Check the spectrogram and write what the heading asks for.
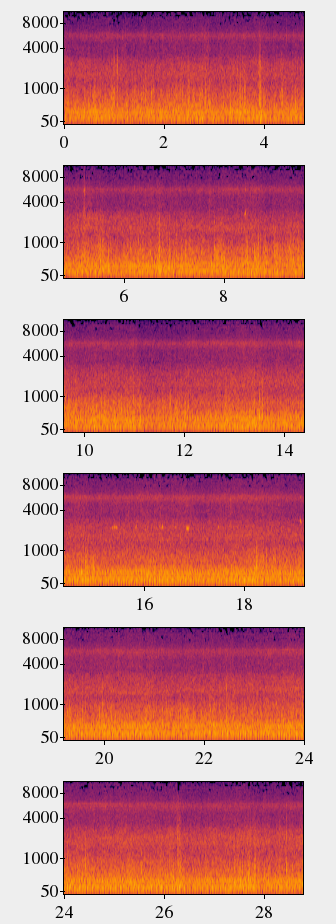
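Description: Jet boat engine running with a steady drone, with wind buffeting the microphone.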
